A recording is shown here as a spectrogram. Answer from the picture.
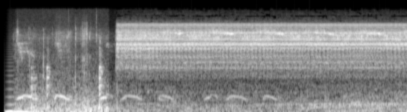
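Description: Camcorder zoom motor whirring as the lens zooms in: a steady high whir that switches on about two seconds in and stops abruptly at the end. Underneath, a bird gives short repeated calls, about two a second, during the first four seconds.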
